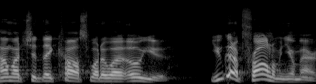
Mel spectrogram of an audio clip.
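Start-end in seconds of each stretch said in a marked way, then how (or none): 0.0-1.7 deadpan, toneless, flat monotone delivery. Speaker addresses men, acting out a wife given flowers, imitating a flat voice. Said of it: "she says in a kind of a flat voice".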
